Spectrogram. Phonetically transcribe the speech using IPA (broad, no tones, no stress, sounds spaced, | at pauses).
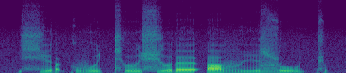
ç i ɾ a̰ k v ɯ cʰ ɯ ɕ ɯ ɾ ɛ ʔ a v i ɮ u c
